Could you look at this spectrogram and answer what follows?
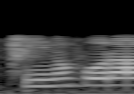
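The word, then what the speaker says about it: Ctenophora: और टीनो टीनोफ फोरा टीनोफोरा आप सोच रहे होंगे टी से चालू होता है नहीं बट सी साइलेंट रहता है तो उसे हम टीनोफोरा ही बोलते हैं उसे और फिर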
